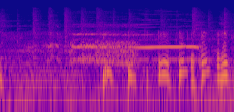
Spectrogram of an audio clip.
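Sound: rooster crowing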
